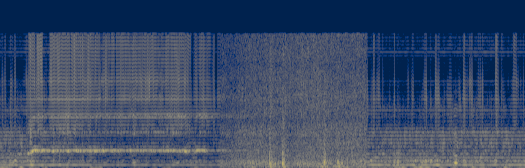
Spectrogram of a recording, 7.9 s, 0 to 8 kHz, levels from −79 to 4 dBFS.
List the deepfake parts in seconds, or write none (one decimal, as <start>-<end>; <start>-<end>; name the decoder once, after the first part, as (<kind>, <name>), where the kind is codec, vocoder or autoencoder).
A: 0.0-3.3 (vocoder, BigVGAN v2); 5.5-7.9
